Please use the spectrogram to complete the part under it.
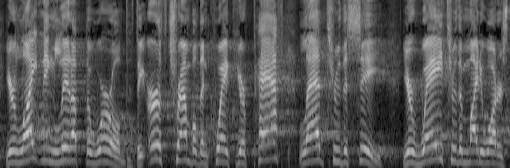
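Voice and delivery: scripture reading. Acted. Preacher reads Psalm seventy-seven to the congregation, proclaiming. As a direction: declaim it like a preacher in full flight.

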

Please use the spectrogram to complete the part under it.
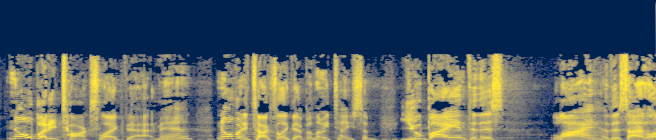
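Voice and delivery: usual speaking voice

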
